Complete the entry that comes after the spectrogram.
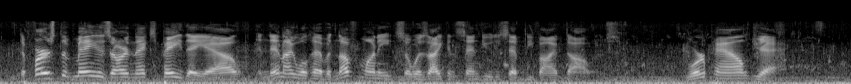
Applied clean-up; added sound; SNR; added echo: none; Stream / Bird; 4 dB; none.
